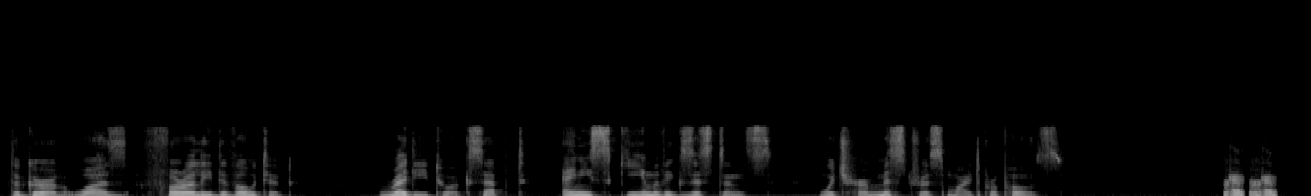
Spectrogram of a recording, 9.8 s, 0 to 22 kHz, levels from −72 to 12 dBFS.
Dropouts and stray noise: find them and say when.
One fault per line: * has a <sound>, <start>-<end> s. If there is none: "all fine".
* has a laugh, 9.2-9.6 s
